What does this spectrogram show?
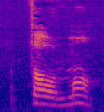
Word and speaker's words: zomo: Recuerdan que le había dicho que esta se pronunciaba entre dientes, con la lengua entre los dientes. Entonces es tomo.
